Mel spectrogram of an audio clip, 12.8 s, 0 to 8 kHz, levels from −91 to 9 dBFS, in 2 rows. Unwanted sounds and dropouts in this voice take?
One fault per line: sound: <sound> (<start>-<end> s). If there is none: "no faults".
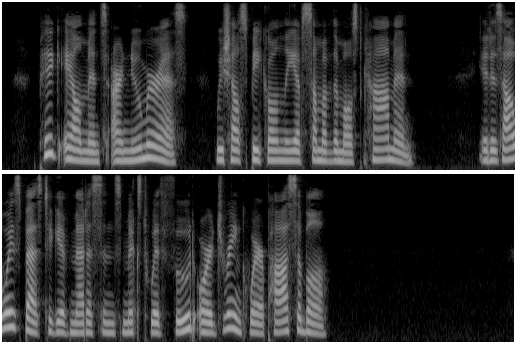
no faults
